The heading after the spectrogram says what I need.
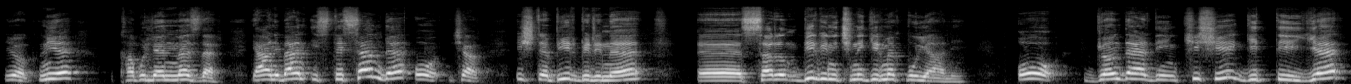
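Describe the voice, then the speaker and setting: A man teaching a religious study group, explaining terms slowly and asking his students questions. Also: high-pitched, darkish tone. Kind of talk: religious lesson to a small group.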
